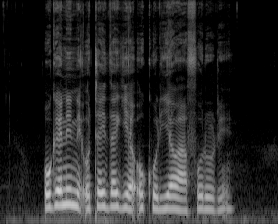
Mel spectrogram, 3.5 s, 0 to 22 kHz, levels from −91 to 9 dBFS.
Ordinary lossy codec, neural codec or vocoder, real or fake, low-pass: none; none; real; none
